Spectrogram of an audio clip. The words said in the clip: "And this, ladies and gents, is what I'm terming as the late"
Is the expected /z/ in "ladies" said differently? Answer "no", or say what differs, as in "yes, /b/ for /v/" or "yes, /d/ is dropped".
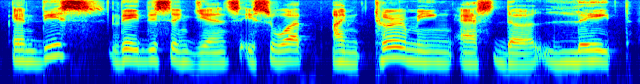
yes, /s/ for /z/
